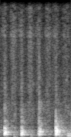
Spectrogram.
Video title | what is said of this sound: We Cooking | You can hear that chunk of onion powder just clack against the sides of this.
